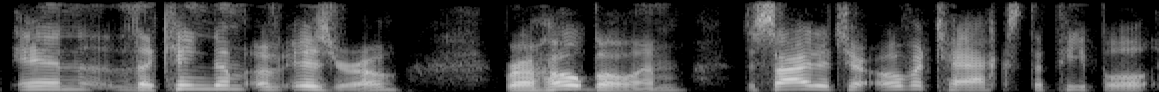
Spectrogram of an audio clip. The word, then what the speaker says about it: Rehoboam: It's pronounced Rehoboam.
